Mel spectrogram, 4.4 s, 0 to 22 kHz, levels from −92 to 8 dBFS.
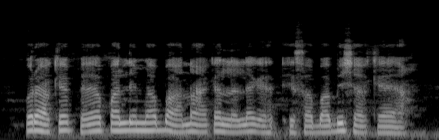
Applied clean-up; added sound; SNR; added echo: none; none; none; none.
